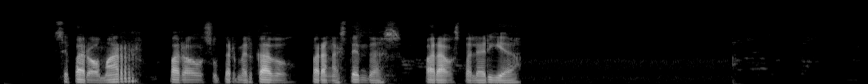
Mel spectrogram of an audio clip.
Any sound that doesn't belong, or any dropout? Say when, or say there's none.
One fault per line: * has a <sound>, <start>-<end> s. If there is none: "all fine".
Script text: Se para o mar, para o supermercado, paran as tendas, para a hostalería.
all fine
